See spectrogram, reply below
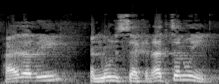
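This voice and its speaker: A man teaching the rules of Quran recitation, explaining slowly and drawing out his recited examples. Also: on the high side, darkish tone, reverberant. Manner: slow, deliberate explanation with drawn-out recited examples. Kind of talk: tajwid lesson commentary.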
